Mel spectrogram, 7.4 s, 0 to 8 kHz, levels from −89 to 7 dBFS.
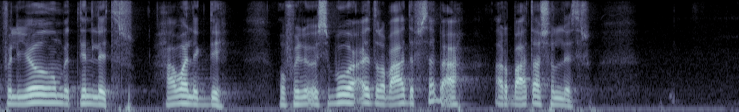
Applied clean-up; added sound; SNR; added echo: none; none; none; none.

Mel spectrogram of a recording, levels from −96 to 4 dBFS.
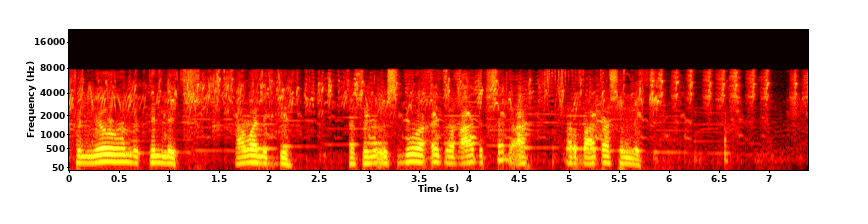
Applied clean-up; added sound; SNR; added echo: neural mask model RNNoise.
